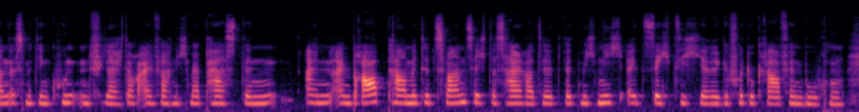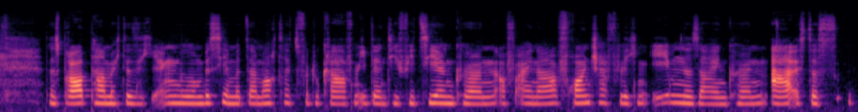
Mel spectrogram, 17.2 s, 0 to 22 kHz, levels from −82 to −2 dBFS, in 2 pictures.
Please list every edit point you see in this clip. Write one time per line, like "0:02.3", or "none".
0:16.2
